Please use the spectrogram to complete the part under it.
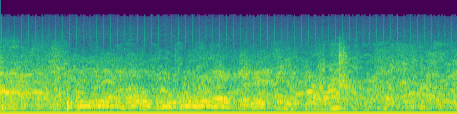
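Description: Young players shout and talk together in a huddle.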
